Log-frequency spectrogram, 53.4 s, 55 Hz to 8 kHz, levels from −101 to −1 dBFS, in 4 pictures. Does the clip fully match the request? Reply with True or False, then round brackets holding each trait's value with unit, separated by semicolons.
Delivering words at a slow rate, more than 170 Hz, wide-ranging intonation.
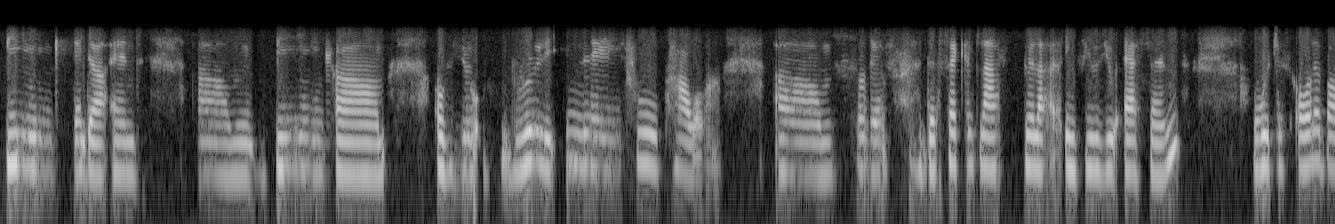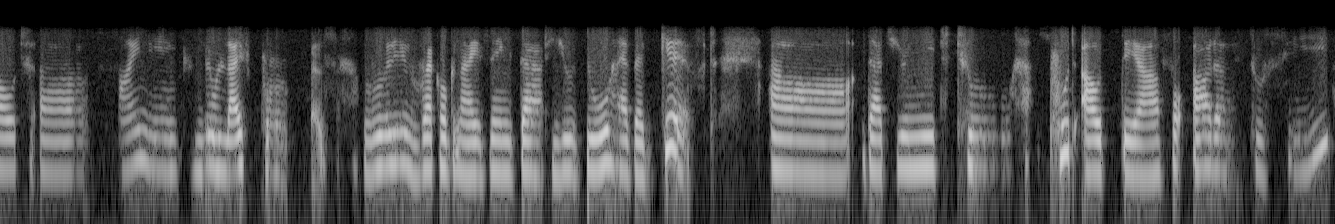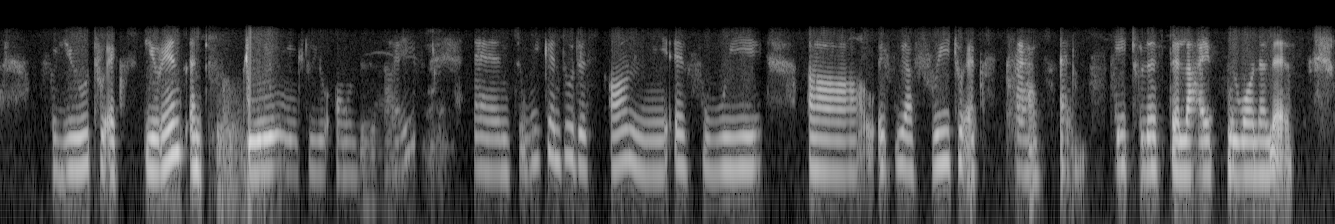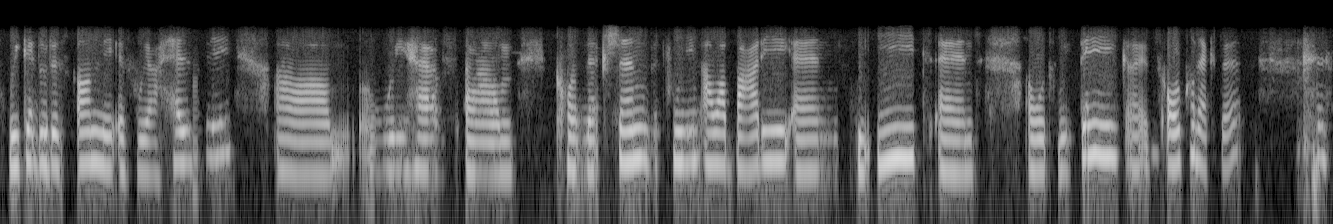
False (125 wpm; 190 Hz; 2.7 semitones)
